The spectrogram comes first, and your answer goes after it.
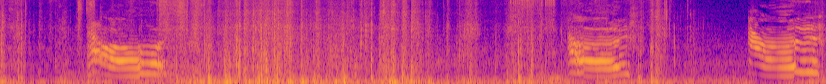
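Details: Neighborhood feral cat trapped for trap-neuter-return meows three times, long sustained cries spaced several seconds apart, rising slightly and then falling at the end. Steady rustling background noise fills the gaps.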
